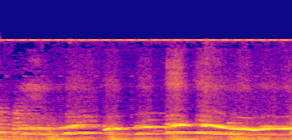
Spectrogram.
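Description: A person whistling a clear, high tune that slides up and down, over background music.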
